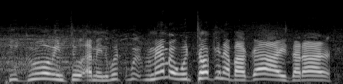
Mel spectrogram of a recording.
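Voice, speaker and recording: High-pitched male sports show host. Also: fast, dull audio. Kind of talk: live sports show discussion. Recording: faint background noise.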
